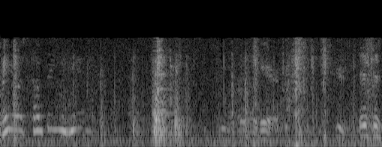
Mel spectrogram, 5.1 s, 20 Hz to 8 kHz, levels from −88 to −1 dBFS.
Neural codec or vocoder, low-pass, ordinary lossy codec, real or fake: none; 7.2 kHz; AAC, 16 kbps; real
